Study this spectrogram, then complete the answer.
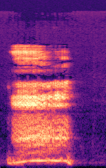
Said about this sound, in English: The type of animal that makes that noise is a sheep.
